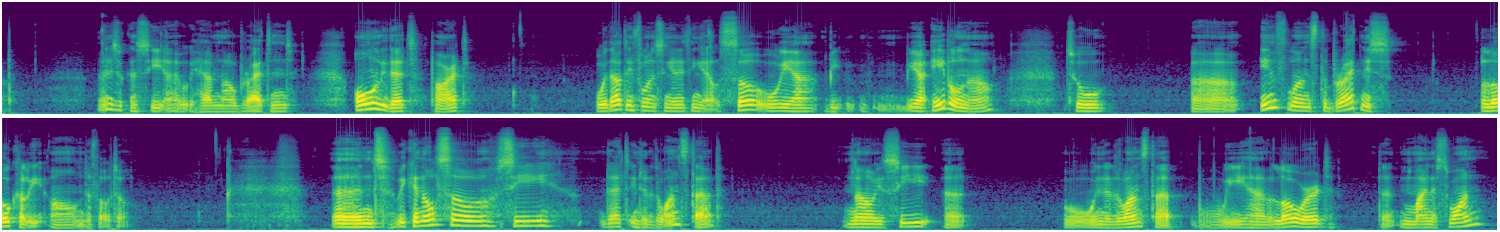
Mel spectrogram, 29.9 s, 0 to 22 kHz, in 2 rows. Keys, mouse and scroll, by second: 21.7 click.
